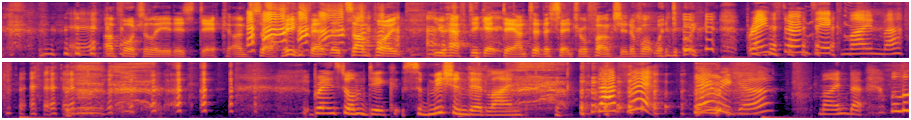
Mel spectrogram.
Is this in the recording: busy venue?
no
